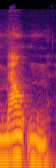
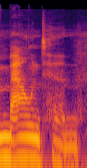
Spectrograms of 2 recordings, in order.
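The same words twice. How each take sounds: First: The T in the middle is dropped. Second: The T in the middle is pronounced. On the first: This is how people in Utah say it. "I don't pronounce T's. I say mountain" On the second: This is how it is said elsewhere. "instead of mountain"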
